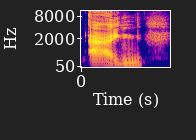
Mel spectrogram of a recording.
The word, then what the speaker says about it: Anh: to be joined on the Coro couch by Ang nen now Ang did I pronounce that right how how do you actually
